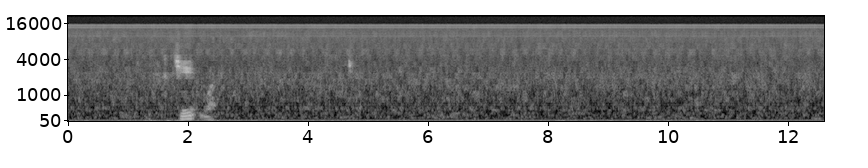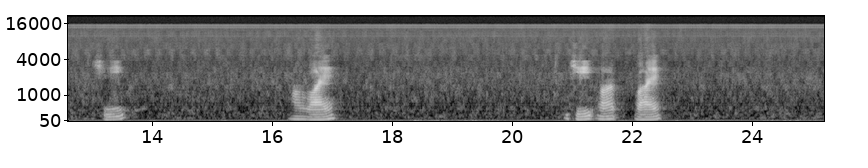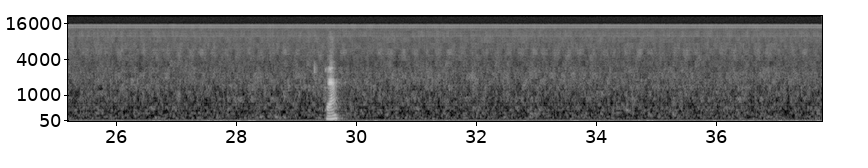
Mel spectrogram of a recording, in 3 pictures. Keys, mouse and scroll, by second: 0.4 right click, 0.7 middle click, 1.7 g, 3.9-5.4 middle drag, 5.4 click, 5.9-7.3 middle drag, 7.3 right click, 7.9 right click, 8.3-11.2 middle drag, 11.2 shift+right click, 11.9-13.0 middle drag, 13.0 g, 16.7-19.0 middle drag, 19.0-20.1 drag, 20.1 right click, 20.9 g, 24.8 scroll down 2, 25.1-28.1 middle drag, 29.4 scroll down 1, 29.6-32.8 middle drag.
